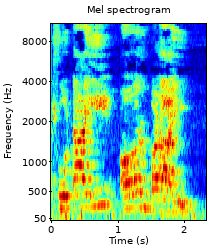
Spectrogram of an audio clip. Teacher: इसके उच्चारण में जीभ के आगे का भाग ऊपर उठ जाता है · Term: अग्र स्वर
